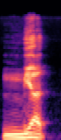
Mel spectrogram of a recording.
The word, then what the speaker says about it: 몇: So 몇 is how you should say it.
